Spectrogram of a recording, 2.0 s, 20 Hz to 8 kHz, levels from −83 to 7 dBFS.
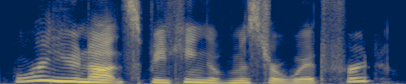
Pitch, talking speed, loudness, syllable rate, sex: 245 Hz, 205 wpm, -16 LUFS, 5.7 syllables/s, female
